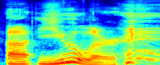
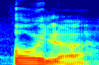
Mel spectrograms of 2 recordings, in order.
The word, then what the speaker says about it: Euler: Anyway, she pronounces the famous mathematician's name Euler. And I was like, oh no. But Euler's theorem gives you that immediately. How do you go about pronouncing his name? Leonhard Euler. It's, of course, Euler, but this is like affine trackers.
